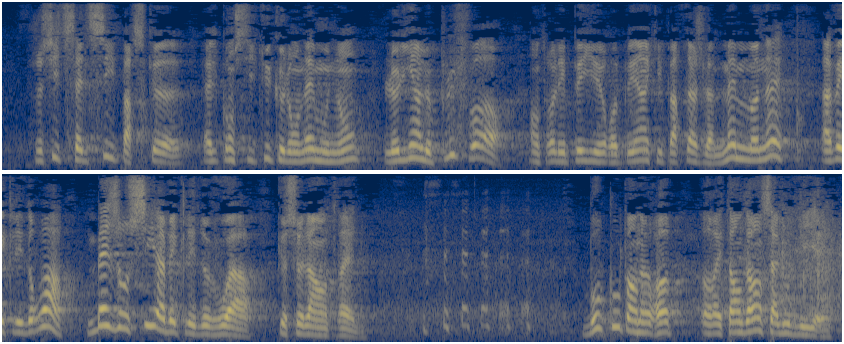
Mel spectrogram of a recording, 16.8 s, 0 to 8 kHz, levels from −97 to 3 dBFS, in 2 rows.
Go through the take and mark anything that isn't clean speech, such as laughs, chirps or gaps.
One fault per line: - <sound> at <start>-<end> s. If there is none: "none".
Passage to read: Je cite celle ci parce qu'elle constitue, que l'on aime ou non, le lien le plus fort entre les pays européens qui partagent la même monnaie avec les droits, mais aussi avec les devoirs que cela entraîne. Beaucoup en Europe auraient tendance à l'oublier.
- laugh at 12.3-13.9 s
